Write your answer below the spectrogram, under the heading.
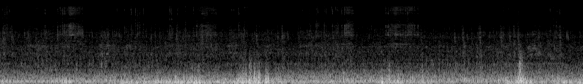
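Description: Low, steady rumble of wind on the microphone aboard a small boat moving across open sea, swelling briefly a couple of times.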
